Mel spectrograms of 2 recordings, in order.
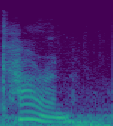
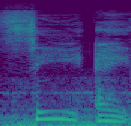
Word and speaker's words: Charon: The name you heard wasn't Charon. It was C-H-A-R-O-N, as in Charon, the ferryman of the dead.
